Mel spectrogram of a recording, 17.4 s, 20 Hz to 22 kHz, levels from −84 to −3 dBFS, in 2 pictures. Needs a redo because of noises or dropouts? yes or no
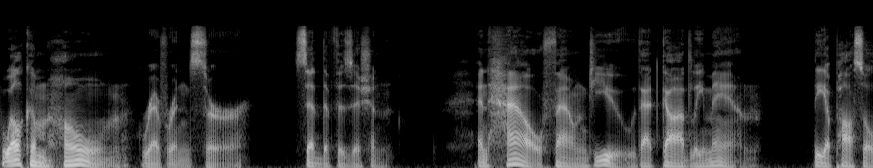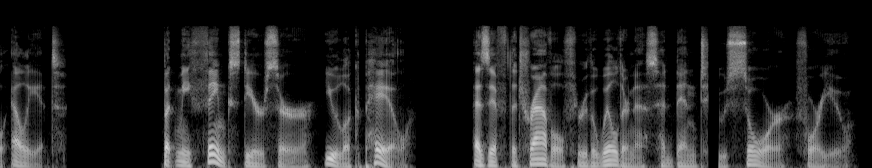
yes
